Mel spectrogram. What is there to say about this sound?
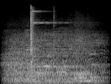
Microwave ding
Finalization sound of a microwave inside a bar
microwave, bar, ding, campus-upf, UPF-CS12, finalization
